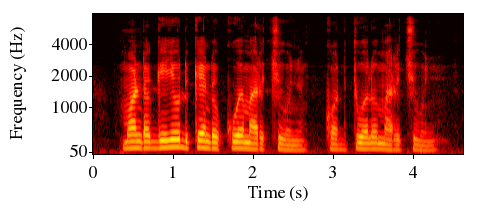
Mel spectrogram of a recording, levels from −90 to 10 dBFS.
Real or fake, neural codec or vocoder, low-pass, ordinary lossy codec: real; none; none; none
